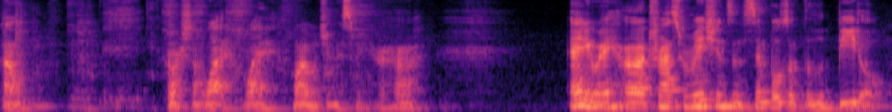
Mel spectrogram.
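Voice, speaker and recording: A man's voice: medium pitch, steady tone, measured pace, vocal fry, pauses often, bright, forceful tone. A young man rambling through a horror game, baffled, reading game text aloud as he plays. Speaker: let's play host. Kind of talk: casual gameplay commentary. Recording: distant mic with faint noise.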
